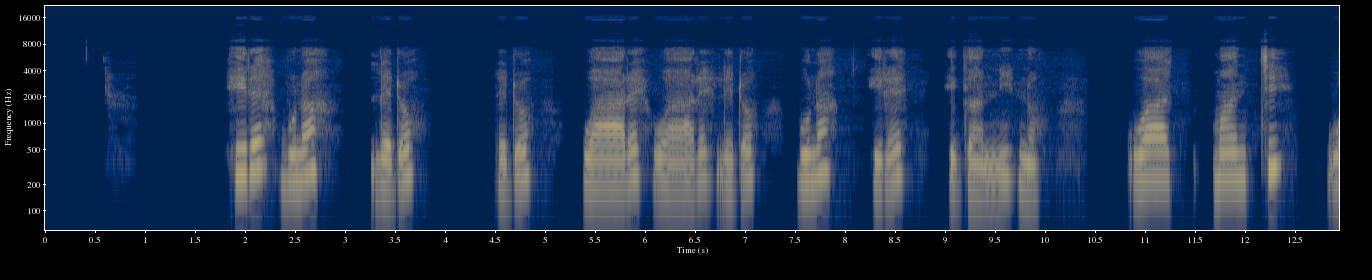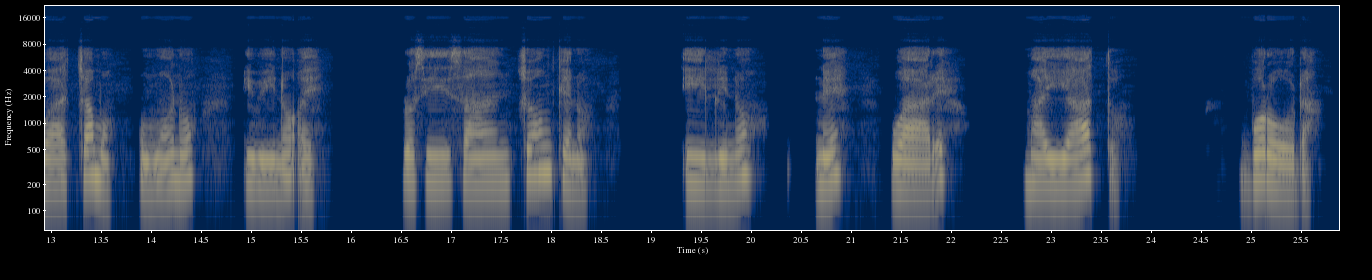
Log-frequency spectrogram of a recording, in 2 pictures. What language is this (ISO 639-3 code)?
sid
